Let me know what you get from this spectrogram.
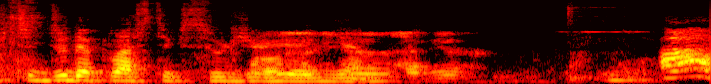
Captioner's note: radio chatter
